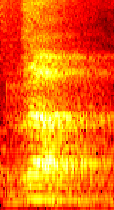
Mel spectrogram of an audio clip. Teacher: लुंठित वर्ण कहते हैं, क्योंकि इसके उच्चारण में जीभ तालु से स्पर्श करती हुई, जीभ तालु से लुढ़क कर स्पर्श करती है, इसे इसलिए लुंठित वर्ण कहते हैं।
